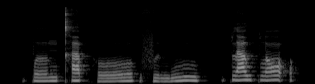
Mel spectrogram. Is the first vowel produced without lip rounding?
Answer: yes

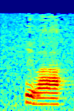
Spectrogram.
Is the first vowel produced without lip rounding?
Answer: yes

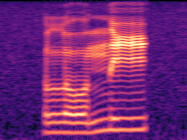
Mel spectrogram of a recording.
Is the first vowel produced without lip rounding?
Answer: no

